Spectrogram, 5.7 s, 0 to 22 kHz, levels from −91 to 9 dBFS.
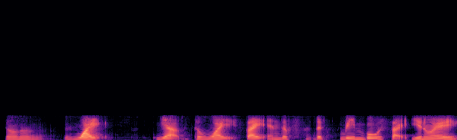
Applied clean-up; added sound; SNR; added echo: neural mask model DeepFilterNet 3.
